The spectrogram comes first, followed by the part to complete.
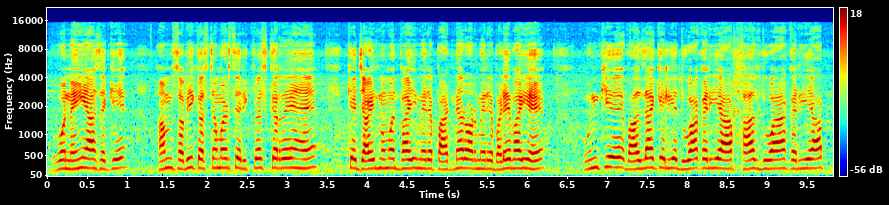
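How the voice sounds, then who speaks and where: A young man with a high, slightly mellow voice gives a promotional press statement as organizer of an outdoor expo, repeatedly inviting customers to come. He addresses a bank of press microphones on a table, and slight background noise is audible.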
